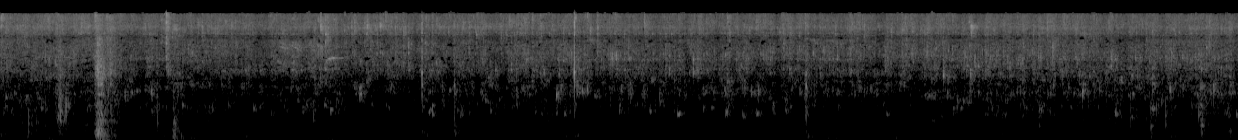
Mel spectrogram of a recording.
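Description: Near silence with a faint trickle and drips of overflow water running into a stone tunnel shaft, and a single soft click about a second in.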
